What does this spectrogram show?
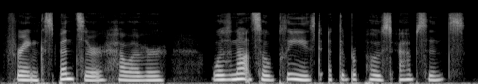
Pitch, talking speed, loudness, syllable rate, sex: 210 Hz, 140 wpm, -16 LUFS, 4.6 syllables/s, female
